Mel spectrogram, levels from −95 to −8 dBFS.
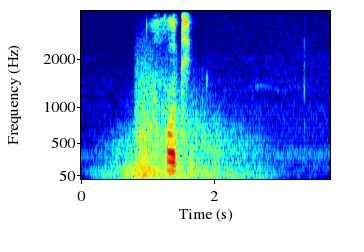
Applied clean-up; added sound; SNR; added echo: none; Thunder; 12 dB; none.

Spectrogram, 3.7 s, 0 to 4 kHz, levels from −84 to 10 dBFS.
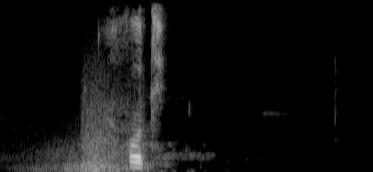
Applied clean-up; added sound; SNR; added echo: classical method Wiener filter.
